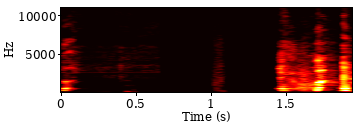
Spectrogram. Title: Cough cough, sneeze, achoo.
